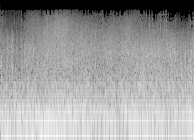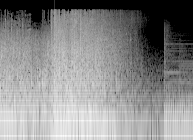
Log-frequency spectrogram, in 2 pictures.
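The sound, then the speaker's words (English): A deep, heavy rumbling roar of ground cracking apart in an earthquake, loud and sustained, then a sudden booming slam as the crack shuts, fading out before a quieter, humming tone takes over. “The great crack reached her and swallowed her up.”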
